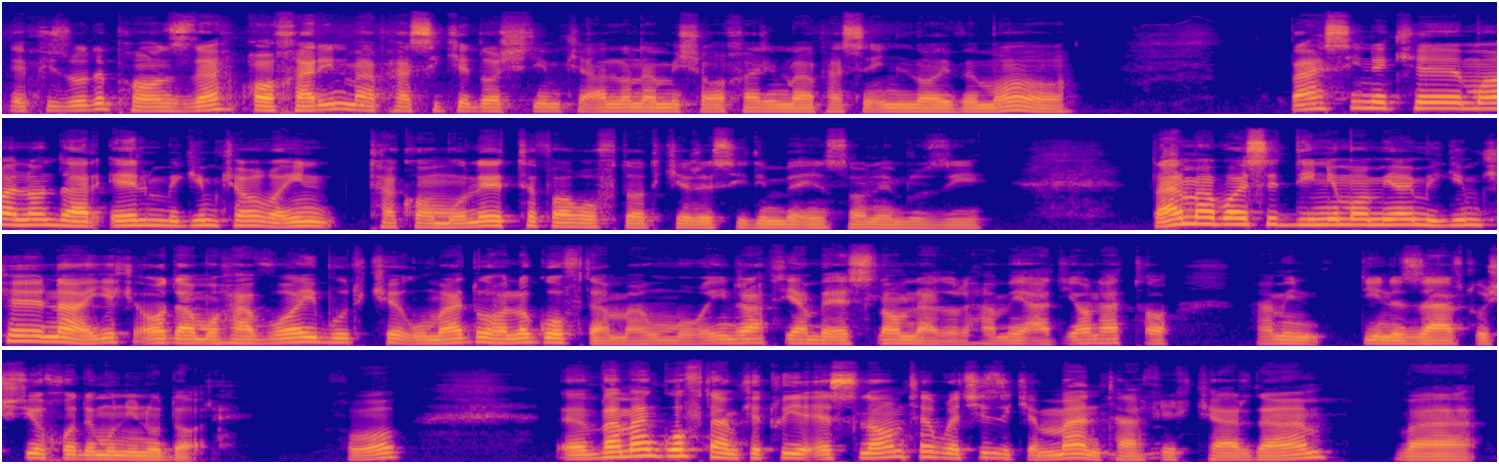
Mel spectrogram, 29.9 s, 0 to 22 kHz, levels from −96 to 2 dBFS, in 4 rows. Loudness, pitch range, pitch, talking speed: -23 LUFS, 115-165 Hz, 130 Hz, 165 wpm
